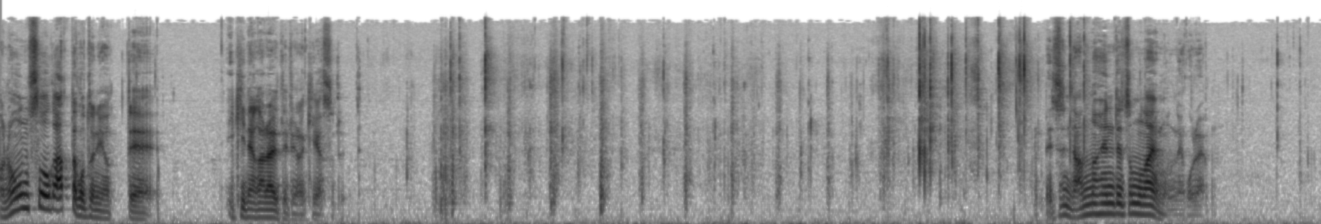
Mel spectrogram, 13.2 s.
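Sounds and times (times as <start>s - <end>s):
speech: 0.0s - 1.6s, 2.3s - 3.6s, 10.5s - 12.1s
person crunching a chocolate biscuit snack: 4.0s - 11.0s.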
